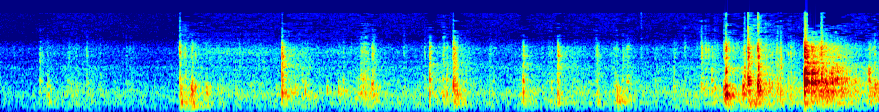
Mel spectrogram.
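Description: Hard plastic Beyblade stadium parts clicking and knocking as they are handled and pressed together during assembly, with a quick cluster of louder clacks near the end.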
